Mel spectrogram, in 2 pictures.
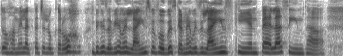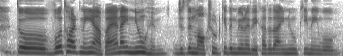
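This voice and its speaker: Young actress guest, slightly high pitch, chatty and rambling with restarts. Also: female voice, fairly even intonation, moderate pace. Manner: chatty, mixes English into her talk, many restarts. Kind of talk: casual interview chat.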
